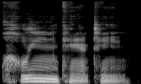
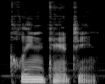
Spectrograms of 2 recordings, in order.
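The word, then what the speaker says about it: Klean Kanteen: is a brand called clean canteen and it's spelled with the k k-l-e-a-n and k-a-n-t-e-e-n clean canteen and the one you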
